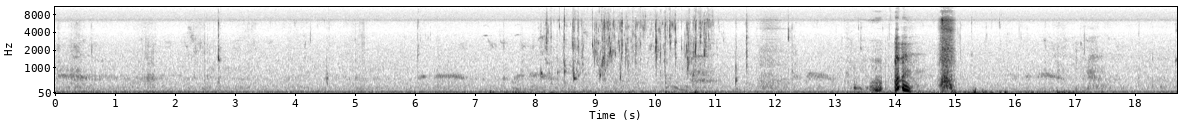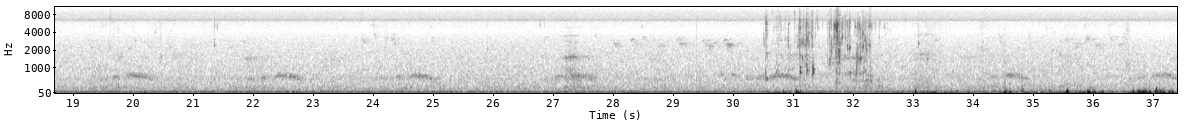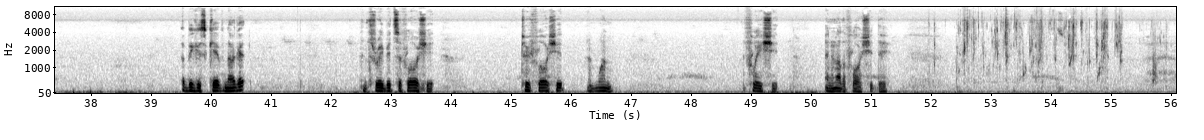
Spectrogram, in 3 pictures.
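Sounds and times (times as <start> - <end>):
faint outdoor background: 0.0 - 56.0
water pouring and trickling: 7.9 - 11.3, 30.5 - 32.6, 52.4 - 56.0
gravel clicks: 51.7 - 56.0.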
